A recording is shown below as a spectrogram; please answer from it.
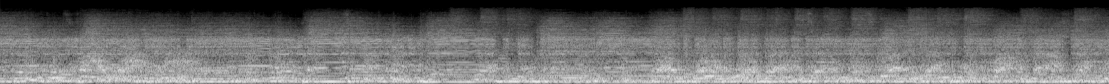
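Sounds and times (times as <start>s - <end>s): metal band playing live: 0.0s - 11.0s.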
